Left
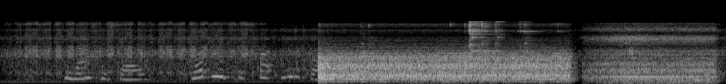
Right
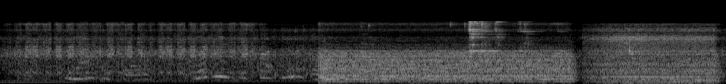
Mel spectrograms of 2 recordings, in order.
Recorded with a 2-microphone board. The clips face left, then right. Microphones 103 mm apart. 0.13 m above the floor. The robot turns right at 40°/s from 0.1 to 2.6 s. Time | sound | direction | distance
0.6 | a woman speaking | 55° left (ahead or behind) | 4 m
3.2 | breaking glass | 65° left (ahead or behind) | 2 m
5.8 | a bird | 35° left (ahead or behind) | 1.8 m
